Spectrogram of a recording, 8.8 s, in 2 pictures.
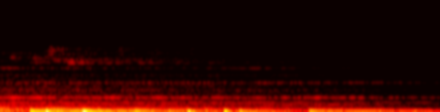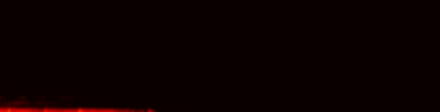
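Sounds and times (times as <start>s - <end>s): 
synth drum action strikes: 0.3s - 2.8s.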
